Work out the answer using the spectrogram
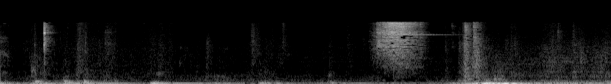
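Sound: door being opened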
